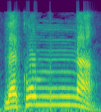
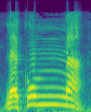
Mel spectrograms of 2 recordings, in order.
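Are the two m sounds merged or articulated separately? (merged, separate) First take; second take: merged; merged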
